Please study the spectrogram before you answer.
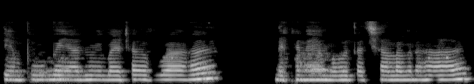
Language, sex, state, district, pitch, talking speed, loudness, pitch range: Hindi, female, Bihar, Purnia, 215 Hz, 165 wpm, -20 LUFS, 210-220 Hz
